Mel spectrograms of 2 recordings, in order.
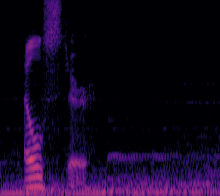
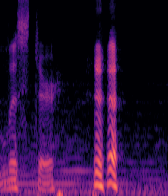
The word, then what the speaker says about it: Elster: Oh, they pronounce it Elster. I've been pronouncing it Lister.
